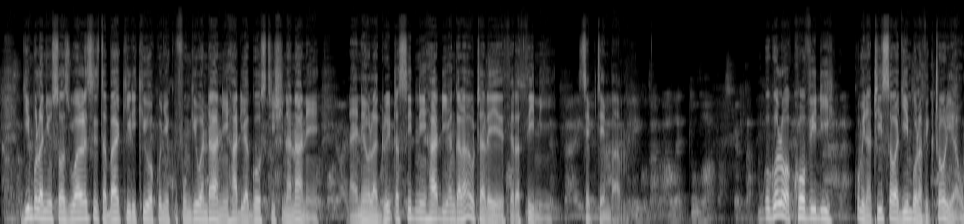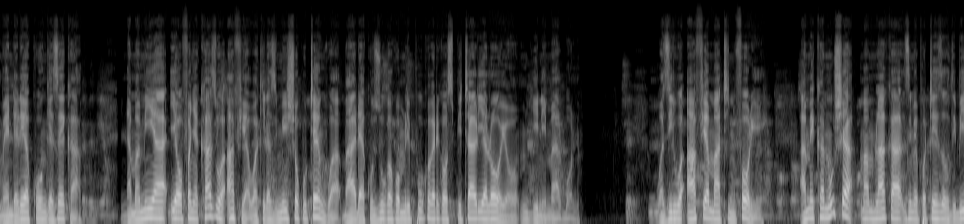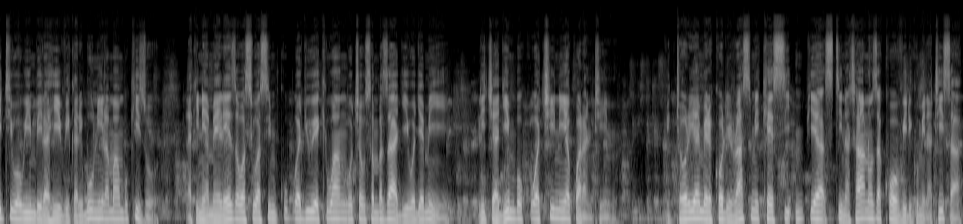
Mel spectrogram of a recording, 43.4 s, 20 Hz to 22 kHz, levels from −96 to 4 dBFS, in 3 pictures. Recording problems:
voice in the background; faint; throughout; 25 dB below the speech

